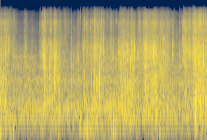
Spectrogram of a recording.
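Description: Footsteps crunching through dry leaf litter, an irregular run of crackles and rustles.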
